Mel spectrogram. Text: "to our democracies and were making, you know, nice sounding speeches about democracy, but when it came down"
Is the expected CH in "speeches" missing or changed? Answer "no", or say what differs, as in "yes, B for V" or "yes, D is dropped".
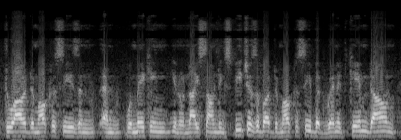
no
